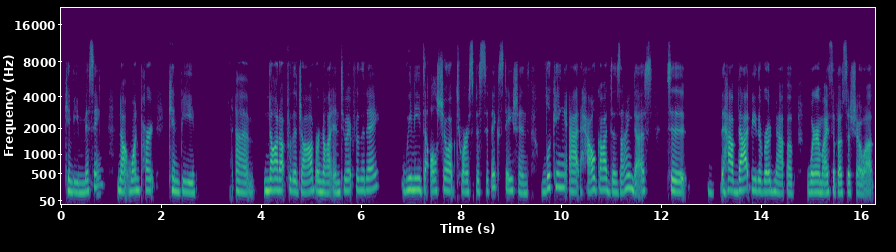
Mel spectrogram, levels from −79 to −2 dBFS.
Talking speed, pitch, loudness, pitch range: 190 wpm, 185 Hz, -30 LUFS, 170-200 Hz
